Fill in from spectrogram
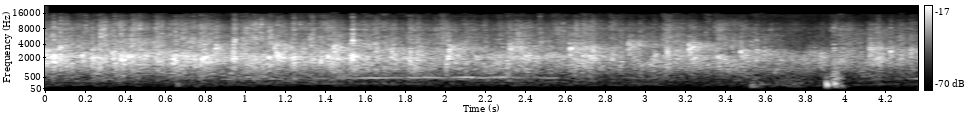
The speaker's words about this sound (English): Oh, come on, if anybody knows what I'm talking about, can you clap your hands? Can you give him praise as testimony this morning?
